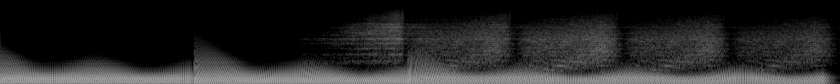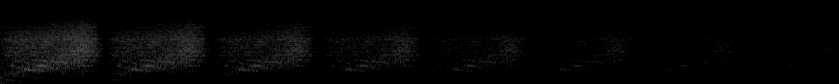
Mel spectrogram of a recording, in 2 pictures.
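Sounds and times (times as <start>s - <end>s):
bass: 0.0s - 8.4s
drums: 3.2s - 13.6s.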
